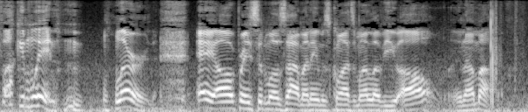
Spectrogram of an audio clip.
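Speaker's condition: No condition

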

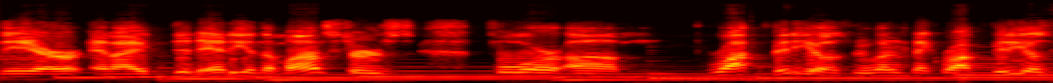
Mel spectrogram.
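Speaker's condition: No condition

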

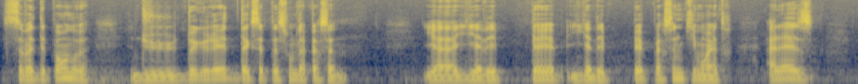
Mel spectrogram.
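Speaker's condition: Stuttering; severe blocking until end of high school and start of preparatory classes; ongoing stutter, still a challenge; formerly unable to say two words in a row, now frequent word repetitions and fillers; repeated sounds

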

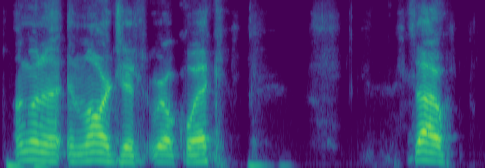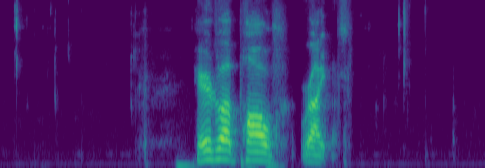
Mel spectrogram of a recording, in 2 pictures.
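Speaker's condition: Cerebral palsy; walks with a limp

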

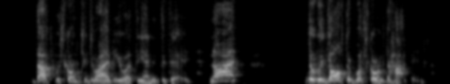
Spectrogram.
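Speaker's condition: Hearing loss with cochlear implant; congenital hearing loss, cochlear implant turned off to sleep, trouble with unfamiliar, male or fast voices on calls

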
